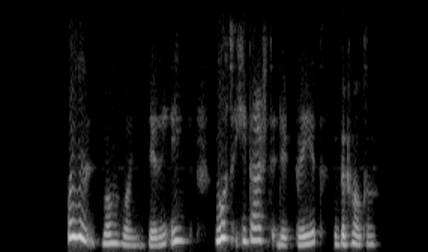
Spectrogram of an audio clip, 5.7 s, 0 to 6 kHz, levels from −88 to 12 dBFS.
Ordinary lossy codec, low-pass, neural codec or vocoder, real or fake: Opus, 24 kbps; 5.4 kHz; codec, 16 kHz, 0.5 kbps, FunCodec, trained on LibriTTS, 25 frames a second; fake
